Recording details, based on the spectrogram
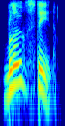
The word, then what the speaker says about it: Blustein: Is it Bloomstein or Bloomstein? – It's actually Bluestein. – Bluestein.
